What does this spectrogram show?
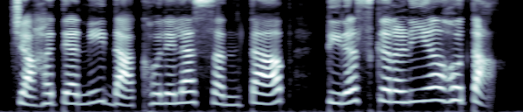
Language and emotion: Marathi, disgusted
